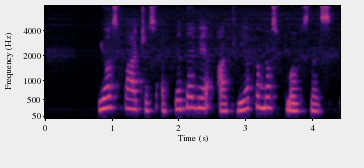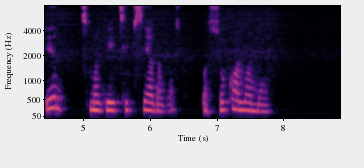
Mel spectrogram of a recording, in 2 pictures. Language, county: Lithuanian, Alytus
